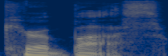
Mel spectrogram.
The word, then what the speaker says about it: Kiribati: Hey, by the way, it's spelled Kiribati. We pronounce it Kiribati.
